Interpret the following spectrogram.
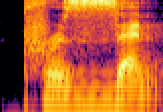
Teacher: this present versus present the first one is a verb so here the stress is on the zent the second syllable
